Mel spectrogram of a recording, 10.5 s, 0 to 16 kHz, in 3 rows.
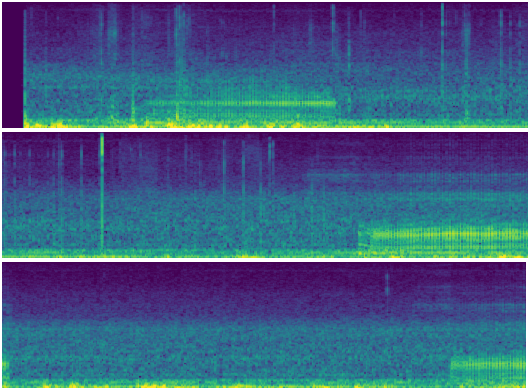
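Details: Female pug, 1.5 years old, sleeping soundly on her bed and snoring loudly like a human: low, rumbling snores about every four seconds over steady background hum in a small room.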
